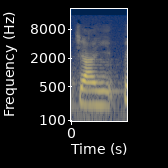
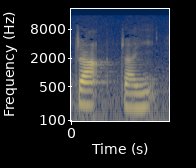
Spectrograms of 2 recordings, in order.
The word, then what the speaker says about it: 扎伊: 阿帕拉贾伊坦，因为这个扎伊有点转音，所以就听的时候常常会滑掉啊，变成加伊，不要念成加，要念扎扎伊。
